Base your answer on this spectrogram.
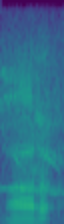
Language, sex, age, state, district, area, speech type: Santali, male, 30-45, West Bengal, Malda, rural, spontaneous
